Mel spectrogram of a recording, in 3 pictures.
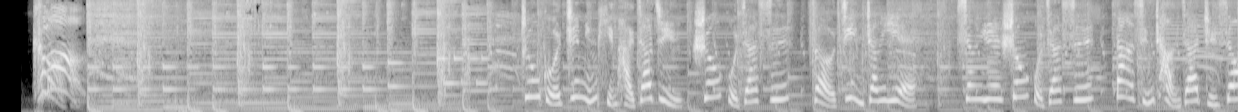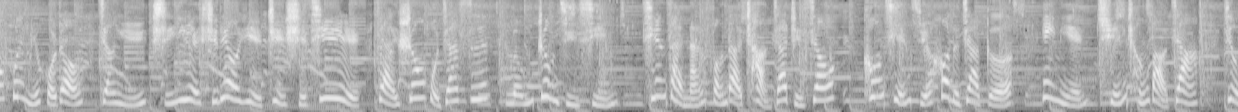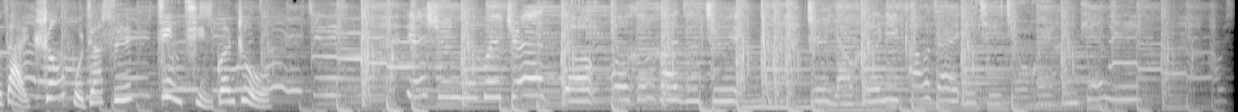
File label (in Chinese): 女 促销, 国语女声配音, 磁性; 双虎家私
